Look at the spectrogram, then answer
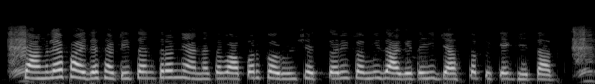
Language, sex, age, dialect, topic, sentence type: Marathi, female, 18-24, Standard Marathi, agriculture, statement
